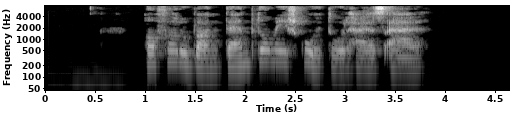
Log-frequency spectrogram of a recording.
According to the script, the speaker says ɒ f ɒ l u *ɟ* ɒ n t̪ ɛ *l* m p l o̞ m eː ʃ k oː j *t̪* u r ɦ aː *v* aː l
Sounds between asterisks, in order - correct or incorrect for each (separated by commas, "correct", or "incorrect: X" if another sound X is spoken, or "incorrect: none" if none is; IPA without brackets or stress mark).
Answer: incorrect: b, incorrect: none, correct, incorrect: z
